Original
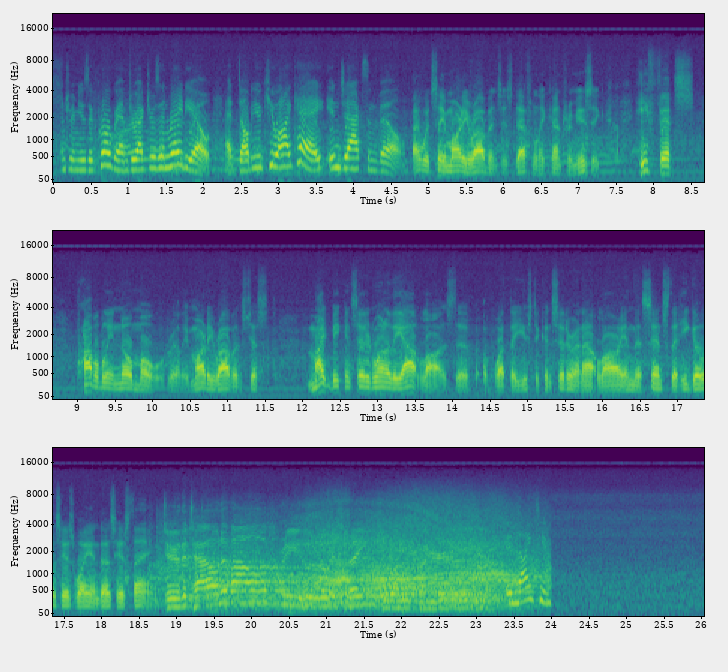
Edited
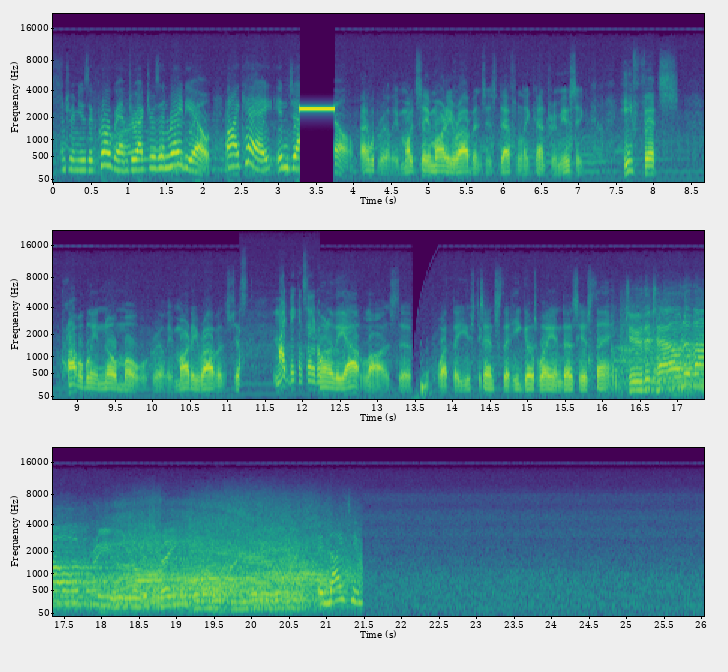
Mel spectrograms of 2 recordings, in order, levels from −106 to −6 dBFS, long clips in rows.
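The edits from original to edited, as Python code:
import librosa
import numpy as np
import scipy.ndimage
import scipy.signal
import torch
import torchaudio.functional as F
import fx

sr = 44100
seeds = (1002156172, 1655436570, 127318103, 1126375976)

y = fx.edit(x, sr, fx.cut(start_s=2.32, length_s=0.69),
    fx.bleep(start_s=3.97, length_s=0.47, hz=2500.0, db=-7.5),
    fx.duplicate(start_s=10.15, length_s=0.48, to_s=4.96),
    fx.speed_span(start_s=11.36, length_s=1.63, speed=1.51),
    fx.tape_start(start_s=14.22, length_s=0.36),
    fx.cut(start_s=15.14, length_s=1.48),
    fx.cut(start_s=17.33, length_s=0.27), tone=tone)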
